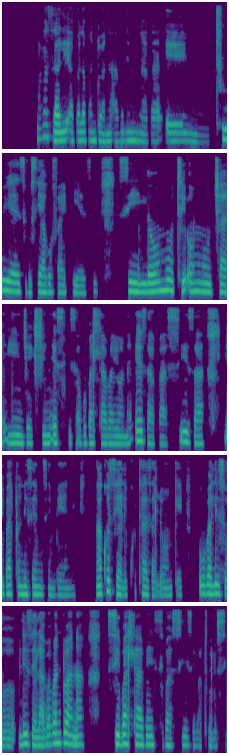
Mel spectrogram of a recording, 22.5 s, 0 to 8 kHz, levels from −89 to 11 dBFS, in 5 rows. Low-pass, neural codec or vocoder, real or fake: 7.2 kHz; none; real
